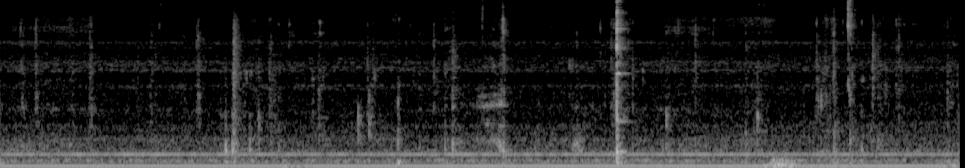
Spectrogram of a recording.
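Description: A metal spoon clinks against a ceramic bowl.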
